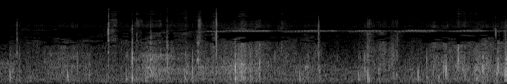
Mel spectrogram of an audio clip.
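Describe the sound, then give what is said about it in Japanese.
Footsteps of someone walking at an unhurried pace instead of taking the bus, a steady run of soft scuffing steps over a continuous low background hiss, with no talking. “バス乗らずにちんたら歩くともう1時間か2時間ぐらいかまあまあやな”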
